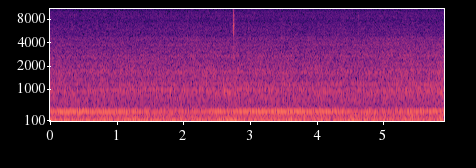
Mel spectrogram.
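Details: 2013 Infiniti G37S coupe driving straight: steady mid-pitched hum over deep road rumble, starting around 30 mph and worse at 50–55 mph; dealer blamed tires, owner doubts it; cause not identified.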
